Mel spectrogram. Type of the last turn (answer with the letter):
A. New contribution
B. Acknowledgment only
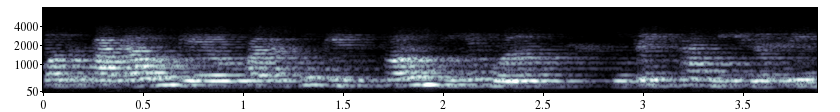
B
